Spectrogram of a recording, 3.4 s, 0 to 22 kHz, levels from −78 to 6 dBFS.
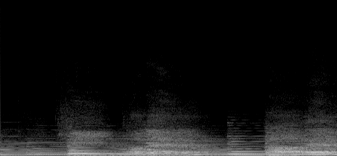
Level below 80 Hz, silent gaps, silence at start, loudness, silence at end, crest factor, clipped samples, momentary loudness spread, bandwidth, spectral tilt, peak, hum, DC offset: -66 dBFS; none; 0 s; -23 LUFS; 0 s; 14 dB; under 0.1%; 10 LU; 9 kHz; -7.5 dB/octave; -6 dBFS; none; under 0.1%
